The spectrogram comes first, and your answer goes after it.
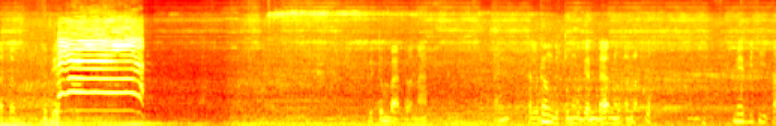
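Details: Domestic goat giving a single loud, wavering, high bleat lasting about a second, followed by quiet voices and faint background noise.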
